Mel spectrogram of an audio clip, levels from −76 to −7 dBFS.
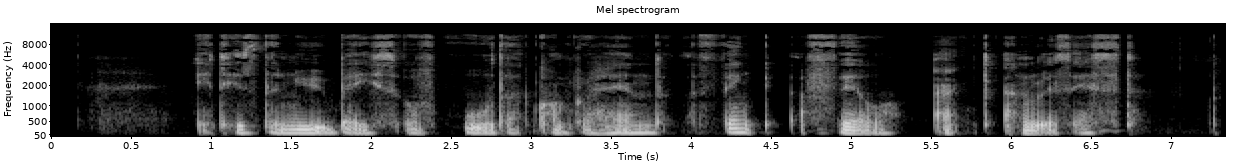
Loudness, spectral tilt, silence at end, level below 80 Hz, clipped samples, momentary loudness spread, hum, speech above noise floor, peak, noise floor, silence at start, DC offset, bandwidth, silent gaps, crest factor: -26 LUFS; -5.5 dB/octave; 0.55 s; -56 dBFS; under 0.1%; 9 LU; none; 28 dB; -8 dBFS; -53 dBFS; 0.3 s; under 0.1%; 11.5 kHz; none; 18 dB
